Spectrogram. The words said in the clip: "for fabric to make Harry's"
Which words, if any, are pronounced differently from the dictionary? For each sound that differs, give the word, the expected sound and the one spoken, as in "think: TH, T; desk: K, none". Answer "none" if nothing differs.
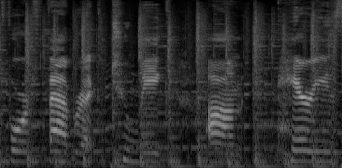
none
